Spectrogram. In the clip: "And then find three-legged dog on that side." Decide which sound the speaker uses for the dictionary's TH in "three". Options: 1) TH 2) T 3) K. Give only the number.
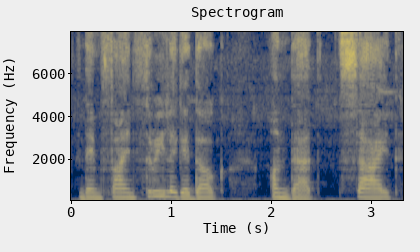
1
